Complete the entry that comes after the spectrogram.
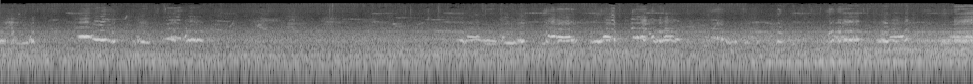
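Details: A juvenile female magpie, said to be very happy, gives a soft, wandering warble of short mid-pitched squiggly phrases over nearly ten seconds, against a steady low rushing background noise.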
